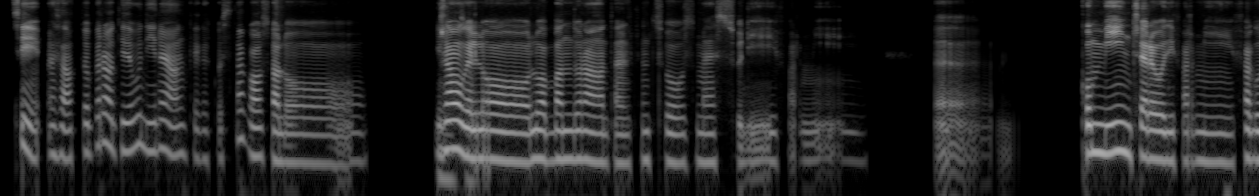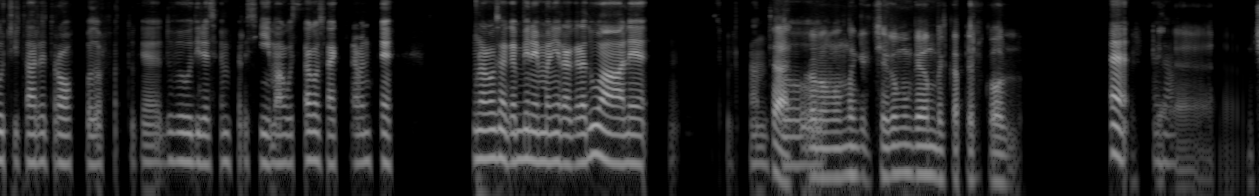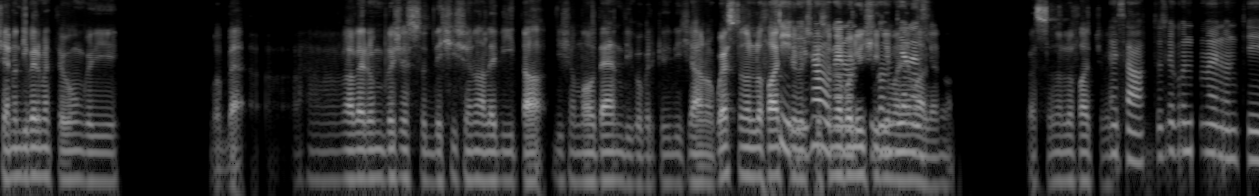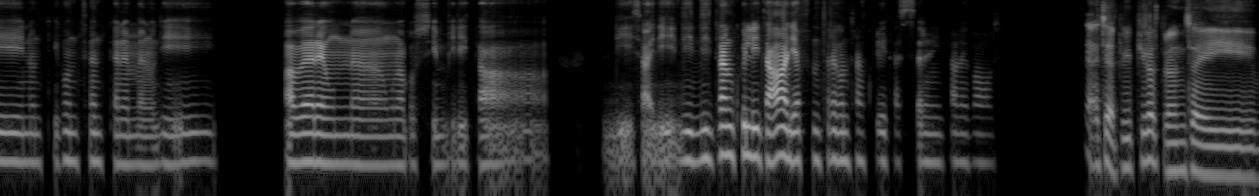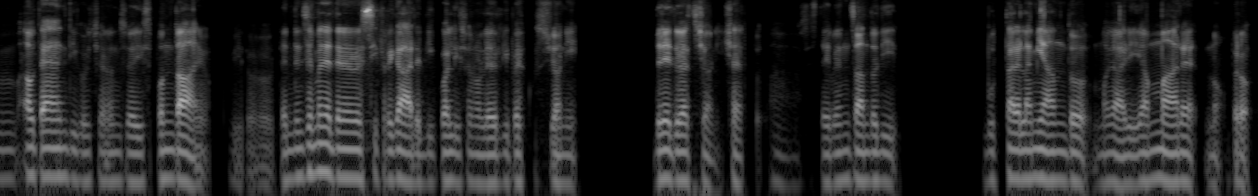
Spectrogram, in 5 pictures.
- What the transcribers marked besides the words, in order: drawn out: "l'ho"; other background noise; unintelligible speech; "cioè" said as "ceh"; "comunque" said as "comunghe"; drawn out: "perché"; "cioè" said as "ceh"; tapping; drawn out: "di"; "cioè" said as "ceh"
- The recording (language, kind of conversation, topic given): Italian, unstructured, Qual è la cosa più difficile da accettare di te stesso?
